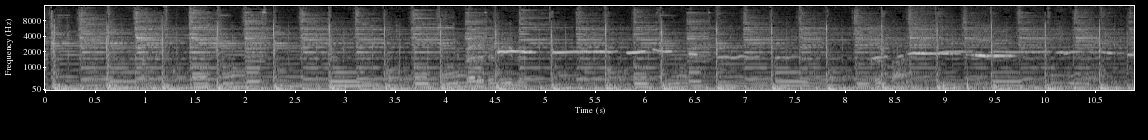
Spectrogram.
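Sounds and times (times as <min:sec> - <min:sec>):
full band backing with steady drums and bass: 0:00.0 - 0:10.8
whistled melody in a played music recording: 0:04.1 - 0:10.8.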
